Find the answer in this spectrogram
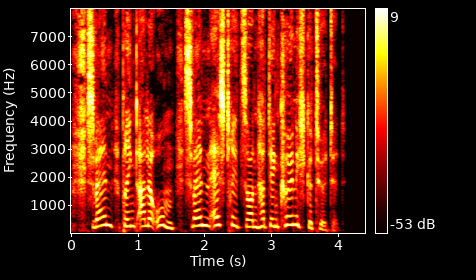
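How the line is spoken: Woman shrieking repeatedly. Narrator (German): kreischte eine Frau wieder und wieder

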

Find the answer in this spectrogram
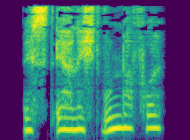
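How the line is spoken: Whispering. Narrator (German): flüsterte Clara ihrer Cousine zu

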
